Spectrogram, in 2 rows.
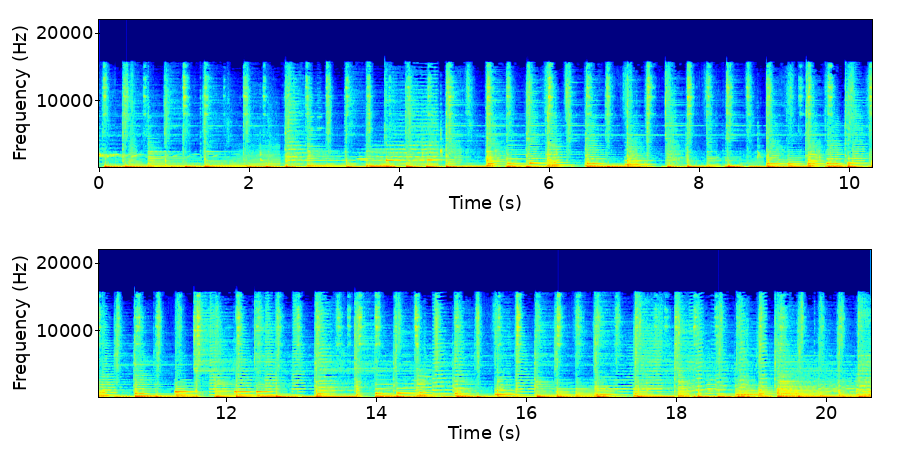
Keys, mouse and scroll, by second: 0.1 scroll up 2, 0.3 Tab, 1.1 scroll up 2, 1.5 1, 1.8 click, 2.0 shift+click, 2.3 g, 4.1 shift+click, 4.5 g, 5.3 click, 5.9 g, 7.5 Tab, 8.1 scroll down 1, 8.3 `, 8.5 Tab, 8.6-9.3 scroll up 1, 9.3 click, 9.6 g, 10.4 ctrl+r, 11.1 click, 11.3 Tab, 11.3 scroll down 1, 11.5 `, 12.3 scroll up 1, 12.4 `, 13.7 alt+a, 14.1 `, 15.6 scroll down 1, 15.8 scroll up 1, 16.0 `, 16.5-17.0 scroll up 1, 17.0 3, 17.1 click, 17.5 shift+click, 18.3 s, 19.6 `.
